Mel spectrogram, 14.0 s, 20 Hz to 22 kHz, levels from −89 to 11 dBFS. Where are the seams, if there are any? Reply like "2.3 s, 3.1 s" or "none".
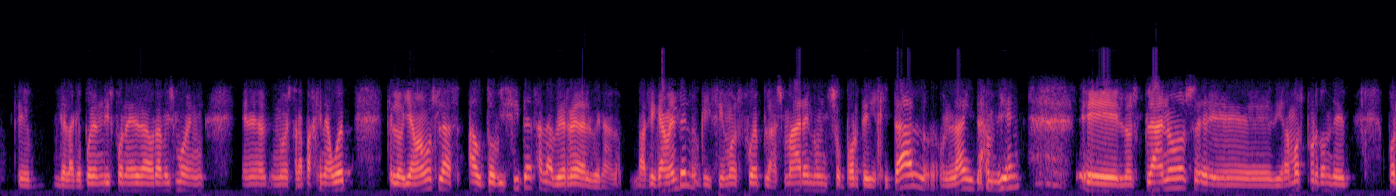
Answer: none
